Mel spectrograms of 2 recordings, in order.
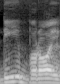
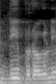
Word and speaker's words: de Broglie: इसका original pronunciation देखा जाए तो डी ब्रोय पढ़ा जाता है इसको। हर कोई इसे डी ब्रोगली पढ़ता है, तो हम भी डी ब्रोगली कह रहे हैं इसे।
